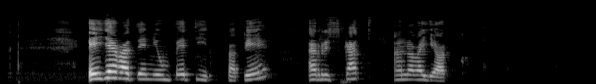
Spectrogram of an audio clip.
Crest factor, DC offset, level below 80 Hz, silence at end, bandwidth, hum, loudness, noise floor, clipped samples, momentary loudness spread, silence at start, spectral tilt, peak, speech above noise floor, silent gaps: 24 dB; under 0.1%; -78 dBFS; 1.5 s; 9.6 kHz; none; -23 LUFS; -81 dBFS; under 0.1%; 18 LU; 0.9 s; -2.5 dB/octave; -2 dBFS; 59 dB; none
